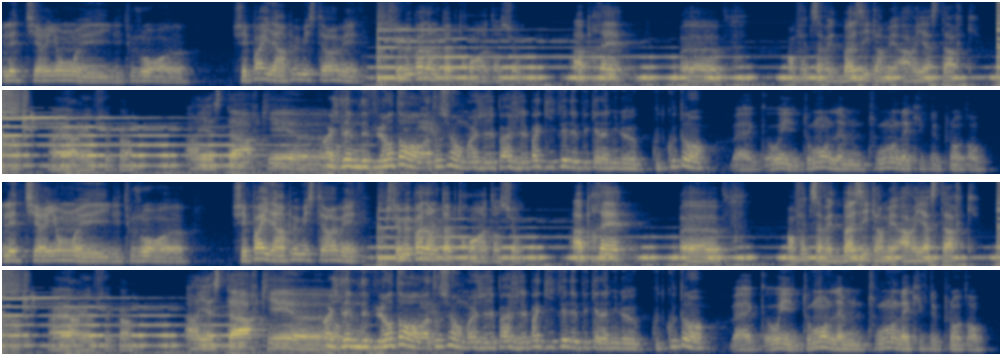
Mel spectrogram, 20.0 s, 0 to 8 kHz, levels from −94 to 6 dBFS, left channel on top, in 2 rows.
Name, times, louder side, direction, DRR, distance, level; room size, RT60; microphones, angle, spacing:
voice 1, 0.0-1.8 2.3-5.2 5.7-6.4 6.8-7.4 7.9-9.6 11.8-13.4 17.3-19.8, right 5 dB, 60° right, 0.5 m, -27 dB
sound 1, 3.6-13.1 13.6-13.7 14.0-14.3, left 2 dB, 50° left, 0.9 m, -27 dB
voice 2, 10.4-11.3 13.2-17.1, right 1 dB, 10° right, 0.6 m, -27 dB
2.8 x 2.4 x 2.7 m
head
